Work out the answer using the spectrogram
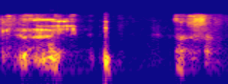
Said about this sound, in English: Because, you heard that cough. He is very stuffy, very congested.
